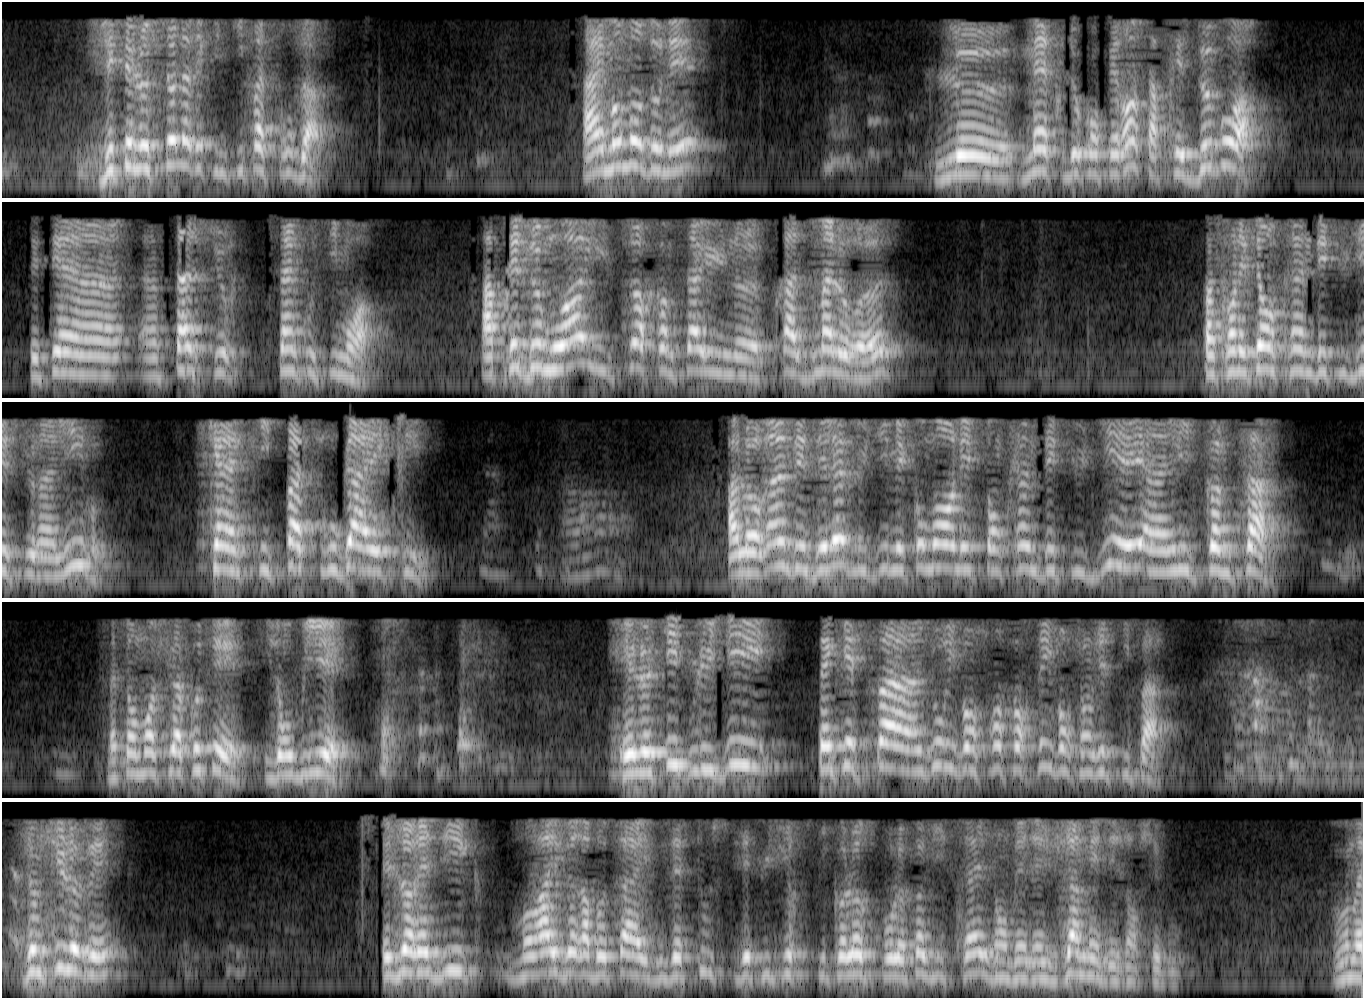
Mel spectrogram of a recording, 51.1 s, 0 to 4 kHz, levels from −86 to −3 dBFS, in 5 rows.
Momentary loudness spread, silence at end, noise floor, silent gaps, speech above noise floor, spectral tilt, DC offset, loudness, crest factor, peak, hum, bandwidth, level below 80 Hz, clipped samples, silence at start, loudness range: 16 LU; 0 s; -60 dBFS; none; 42 dB; -9.5 dB/octave; under 0.1%; -18 LUFS; 20 dB; 0 dBFS; none; 3.6 kHz; -58 dBFS; under 0.1%; 0.55 s; 4 LU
